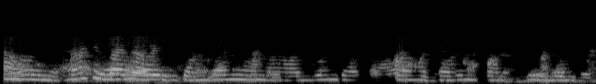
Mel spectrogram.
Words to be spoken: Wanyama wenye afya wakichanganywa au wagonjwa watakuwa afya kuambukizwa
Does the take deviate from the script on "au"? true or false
true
